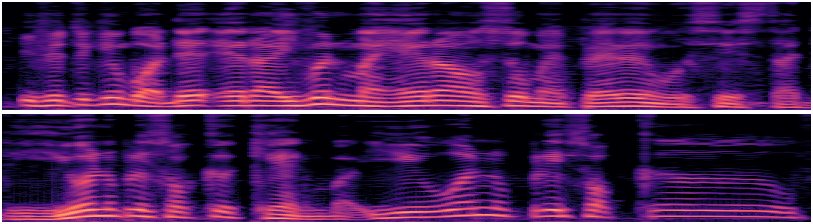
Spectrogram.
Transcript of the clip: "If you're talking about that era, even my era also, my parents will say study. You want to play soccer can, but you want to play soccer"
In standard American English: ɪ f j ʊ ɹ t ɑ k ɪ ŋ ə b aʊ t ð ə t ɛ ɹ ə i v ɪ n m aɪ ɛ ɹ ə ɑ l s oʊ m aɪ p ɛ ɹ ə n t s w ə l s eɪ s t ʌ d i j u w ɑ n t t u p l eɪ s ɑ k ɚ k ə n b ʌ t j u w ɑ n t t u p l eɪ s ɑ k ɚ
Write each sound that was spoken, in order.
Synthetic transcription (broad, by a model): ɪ f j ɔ t ɑ k ɪ ŋ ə b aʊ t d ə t ɛ ɹ ə i v ɪ n m aɪ ɛ ɹ ə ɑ s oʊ m aɪ p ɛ ɹ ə n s w ə l s eɪ s t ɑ d i j u w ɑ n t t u p l eɪ s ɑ k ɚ k ə n b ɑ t j u w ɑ n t t u p l eɪ s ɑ k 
